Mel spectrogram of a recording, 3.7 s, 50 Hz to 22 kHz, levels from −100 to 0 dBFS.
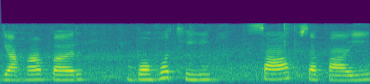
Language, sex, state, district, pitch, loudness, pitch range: Hindi, female, Haryana, Jhajjar, 215 Hz, -16 LUFS, 205-230 Hz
